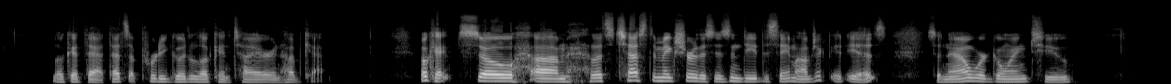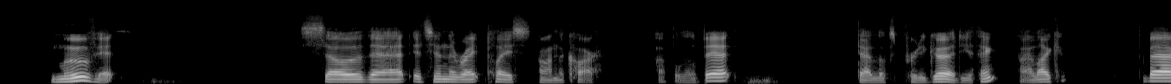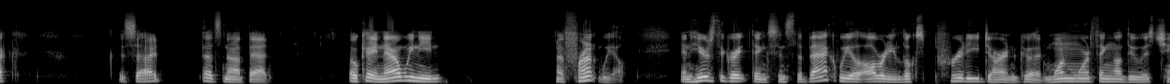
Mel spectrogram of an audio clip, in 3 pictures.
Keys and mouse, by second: 6.3-8.8 drag, 9.4 KP_3, 10.1-12.0 drag, 13.1 KP_1, 14.1 click, 16.9 KP_3, 18.1 click, 22.7 KP_1, 24.3 KP_3, 34.7-35.1 drag.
